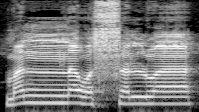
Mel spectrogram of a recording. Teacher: نون مشدد پر غنہ کریں گے, لام ساکن پر قلقلہ نہیں کرنا.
